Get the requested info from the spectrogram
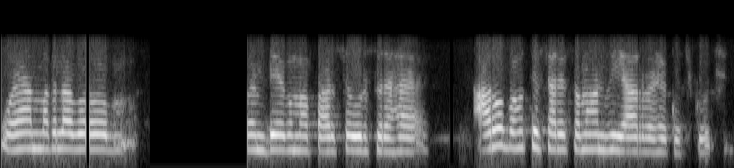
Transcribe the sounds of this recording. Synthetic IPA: oamət̪ləb | oimbeɡmepəɾseuɾsɾəɦɛ | a̰ɾobəɦut̪ːesaɾesəmanbʱiaɾːəɦɛkut͡ʃʰkut͡ʃʰ

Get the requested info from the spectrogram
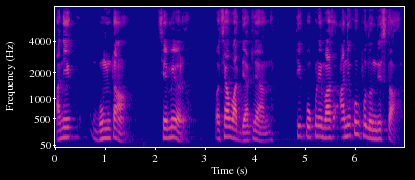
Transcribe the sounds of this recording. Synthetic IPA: anik | ɡʱumʈã̰ | ɕemeɭ | əɕaʋad̪jãt̪ljãn | t̪ikokɳibʱasanikʰuːbfuluːnd̪ist̪a̰

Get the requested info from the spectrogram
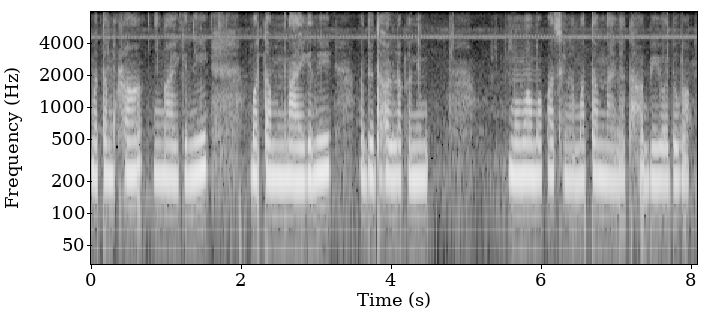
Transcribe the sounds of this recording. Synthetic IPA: mɐtɐmkʰɾaŋajɡɐnimɐtɐmnajɡɐniɐdudʱɐɾlɐkɡɐni | mɐmamɐpʰasiŋnɐmɐtɐmnajnɐtʰabijuɐduɡɐ

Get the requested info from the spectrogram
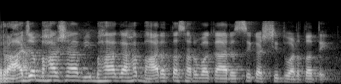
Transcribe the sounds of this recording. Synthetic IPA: ɾaːd͡ʒɐbʱaːʂaːʋibʱaːɡɐɦɐ̆bʱaːɾɐt̪ɐsɐɾʋɐkaːɾɐsːikɐʂt͡ʃit̪ʋɐɾt̪ɐt̪ḛː

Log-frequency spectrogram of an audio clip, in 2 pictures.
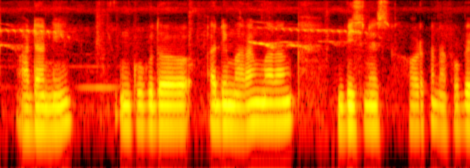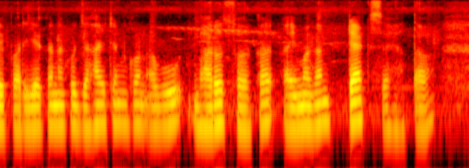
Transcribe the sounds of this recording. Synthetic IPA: a̰ɖani | uŋkukd̪ɔəɖimaɾaŋmaɾaŋbisneshɔɽkanakɔbɛpaɾijakanakɔd͡ʒaɦajʈɛnkɔnʔa̰bubʱaɾɔt̪sɔɾkaɾajmaɡanʈɛksɛɦat̪awa

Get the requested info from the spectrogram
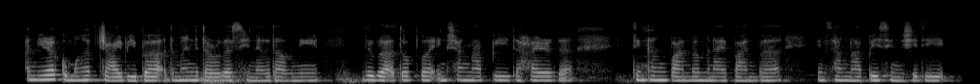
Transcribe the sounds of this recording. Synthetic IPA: ɐniɾakːumɐŋak̚t͡ʃajbibɐɐ̰dumhajnɐtɐwɾɐɡɐsenɐɡɐdawniɐduɡɐɐtopʰːɐʔiŋsaŋnapidɐhajɾɐɡɐ | tiŋkʰaŋpanbɐmɐnajpanbɐ | iŋsaŋnapisiŋsidi

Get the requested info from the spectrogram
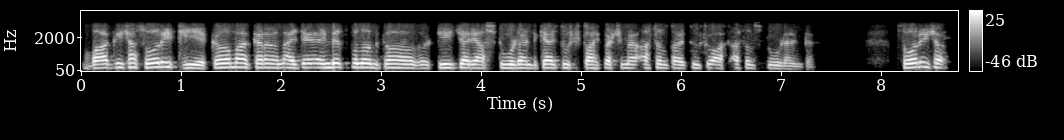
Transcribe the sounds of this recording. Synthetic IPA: baːk̬iːt͡ʃʰaːsoːɾiːt̪ʰiːekãːmãːkɐɾãːnɐjt̪eɪɳɖɪspəlonkãːʈiːt͡ʃɐɾjaːsʈuːɖeɳʈkʲjaːt͡ʃt̪ut͡ʃʰu̥t̪aːɦipɐt͡ʃʰmẽʔɐsəlt̪aːɦit̪ut͡ʃʰuɐkʰɐsəlsʈuːɖeɳʈ | soːɾiːt͡ʃʰa

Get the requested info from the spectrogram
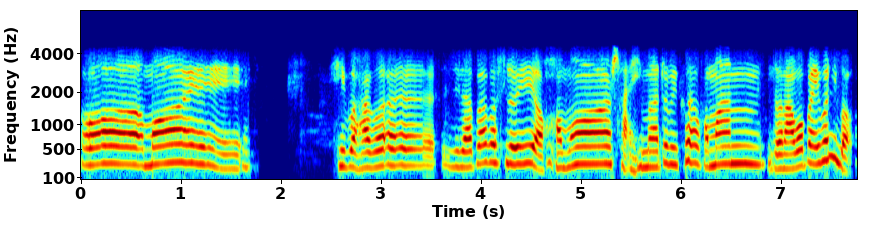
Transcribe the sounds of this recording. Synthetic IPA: ɔmoj | hibɔɦaɡɔɹɹzilapakɔslojiɔxɔmɔɹsaɦimatʊbikʰɔjɛɔkɔmanzɔnabɔpaɹibɔnibɔ

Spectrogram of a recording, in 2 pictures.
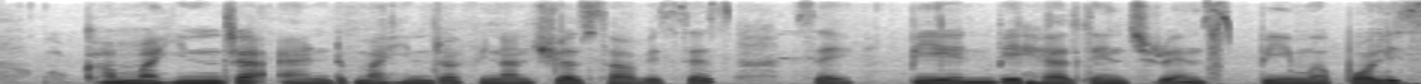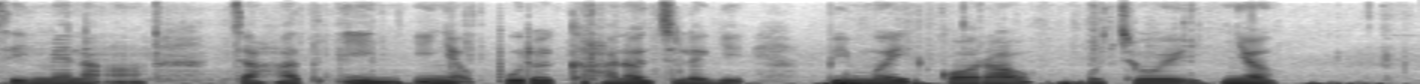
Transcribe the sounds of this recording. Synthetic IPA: ɔkʰaməɦind̪ɾaʔɛɳɖməɦind̪ɾapʰinansiəlsəɾbisesː | e | pienbihɛlt̪ʰinsuɾḛns | biməpɔlisimɛnaʔa̰ | t͡ʃaɦət̪iɲḭɲəʔpuɾəkʰanəd͡ʒləɡit̪̚ | biməjkɔɾawɔt͡ʃojɲə

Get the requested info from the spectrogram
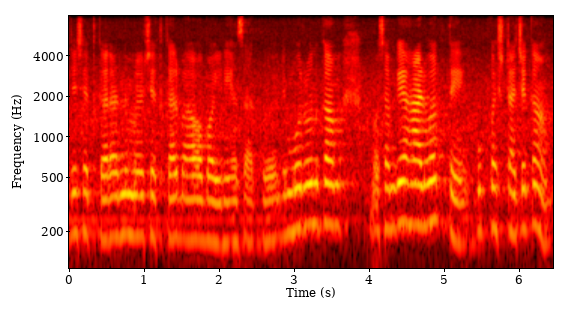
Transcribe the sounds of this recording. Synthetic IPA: d͡ʑeɕet̪kaɾãneməɕet̪kaɾbaʋabajɽĩasa̰t̪ʰʋəlimuɾuːnkam | samɡẽɦaɽʋəkt̪ẽkʰuːpkəʂʈat͡ɕekam

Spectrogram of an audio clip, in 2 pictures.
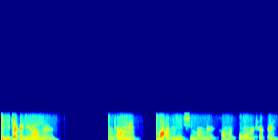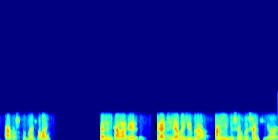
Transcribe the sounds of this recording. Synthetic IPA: bɯjnitʰakajnɯaŋɯ | nɯŋtʰaŋ | maɦazɯnːisimaŋɯhamajkɔmawnetʰakaja̰ɾɔstamajtʰabaj | z̥anɯŋtʰaŋazɯ | ɾad͡ʒizabajzɯblaːŋniɡɯsɯbɯsansʰizaβaj

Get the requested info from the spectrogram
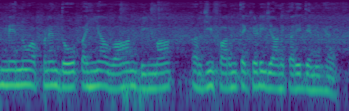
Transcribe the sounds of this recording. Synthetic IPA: mɛːnũːaːpɳeːd̪oːpəɦiːjãːʋaːɦənbiːmãː | əɾd͡ʒiːpʰaːɾmt̪eːkeːɽiːd͡ʒaːnkaːɾiːd̪eːnĩːɦɛː

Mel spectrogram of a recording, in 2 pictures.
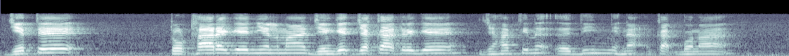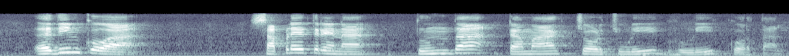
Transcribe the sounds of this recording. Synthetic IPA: d͡ʒɛt̪ɛ | ʈɔʈʰaɾɛɡɛɲɛlmad͡ʒɛ̃ɡɛt̪̚ˀd͡ʒakat̪̚ɾɛɡɛd͡ʒãɦãt̪inəʔəd̪imːɛnaʔakat̪̚ˀbɔna | əd̪imkɔwa | sapɽɛt̪ɾɛnaʔ | t̪und̪aʔʈamak̚t͡ʃɔɽt͡ʃuɽiɡʱuɽikɔɾt̪a̰l

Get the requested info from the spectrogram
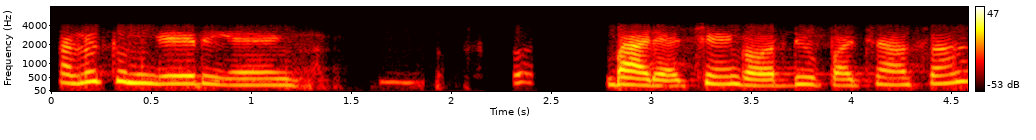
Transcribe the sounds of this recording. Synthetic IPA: alʊt̪umɡeɾiɛŋ | baɽɛat͡ʃeŋɡɔɾdupat͡ʃasa

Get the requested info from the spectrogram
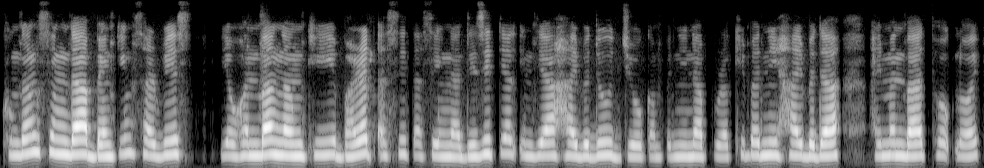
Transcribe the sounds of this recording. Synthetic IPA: kʰuŋɡaŋsiŋdɐbeŋkiŋsɐɾbʱis | jawɦɐnbɐŋɐmkʰibʱaɾɐt̚ʰɐsitaseŋnɐdid͡ʒitelindijahajbɐdud͡ʒokɐmpɐninɐpuɾɐkʰːibɐnihajbɐdɐ | hɐjmɐnbɐtʰok̚loj

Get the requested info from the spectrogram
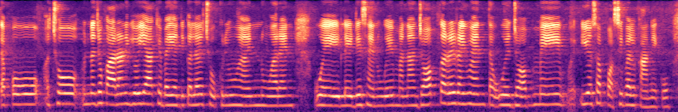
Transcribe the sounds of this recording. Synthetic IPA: t̪ɐpoːɐt͡ɕʰoːʊnəd͡ʑokaːɾəɽ̃ɪɦoiaːkebʱɐiɐdɪkələɾt͡ʃʰoːkɾijũaːɦɪnɪːũːəɾəɦɪnɪ̆ | ʊɦeleːɖɪsəɦɪn̆ʊɦemɐnad͡ʑɔːbkɐɾeɾɐɦijũaːɦɪnɪ̆t̪ɐʊɦed͡ʑɔːbmẽɪɦosɐb̚pɔːsɪbəlkaːnekoː

